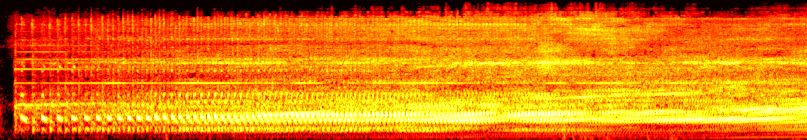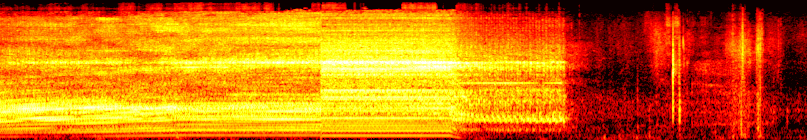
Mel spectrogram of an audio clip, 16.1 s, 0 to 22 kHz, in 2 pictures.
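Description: An ETENWOLF Vortex S6 portable tyre pump inflates a nearly flat tyre from 7 psi toward 30 psi. Its loud, steady motor drone climbs gradually in pitch for about thirteen seconds, then cuts off abruptly, leaving a few faint clicks.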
